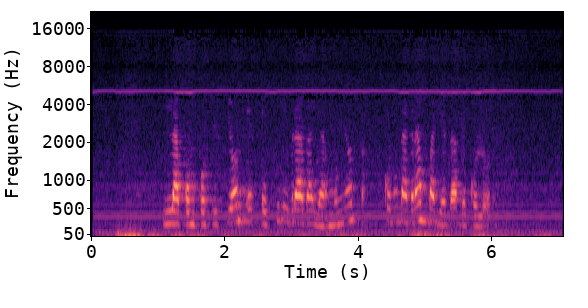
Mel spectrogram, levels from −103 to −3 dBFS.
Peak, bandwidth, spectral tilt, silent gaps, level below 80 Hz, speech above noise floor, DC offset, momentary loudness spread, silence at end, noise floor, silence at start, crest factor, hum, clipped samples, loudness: -14 dBFS; 13.5 kHz; -6.5 dB/octave; none; -58 dBFS; 24 dB; under 0.1%; 20 LU; 0.2 s; -58 dBFS; 0.3 s; 22 dB; none; under 0.1%; -34 LUFS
